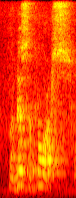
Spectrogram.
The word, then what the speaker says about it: Onesiphorus: Onesiphorus, that's how they pronounced it.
